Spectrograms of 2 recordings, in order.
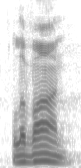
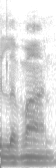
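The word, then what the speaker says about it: לבן: hear about Laban okay Lavon funny we say Laban in Hebrew they say Lavon like Jacob is actually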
